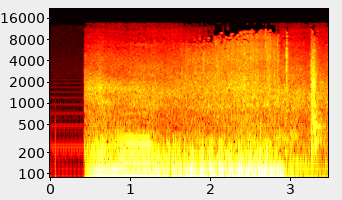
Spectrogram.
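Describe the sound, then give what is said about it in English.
A motorcycle engine starts up abruptly and revs hard, a loud rumbling roar with rising and falling throttle bursts over about three seconds, with no voices. “Or just looking for a leisurely ride with like-minded bikers?”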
